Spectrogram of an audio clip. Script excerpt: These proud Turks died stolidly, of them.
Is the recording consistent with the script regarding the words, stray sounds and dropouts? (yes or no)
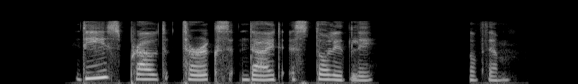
yes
